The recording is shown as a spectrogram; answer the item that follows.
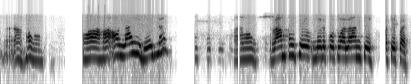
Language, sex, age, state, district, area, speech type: Urdu, female, 60+, Uttar Pradesh, Rampur, urban, conversation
